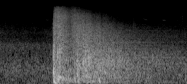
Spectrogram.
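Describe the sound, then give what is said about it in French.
A single loud rifle shot fired from land as a signal, heard at sea off an island in 1838: one sharp crack after a brief hush, trailing into a long, fading rumble. “Le signal de terre. Voici un fusil. Voulez-vous y répondre vous-même?”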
